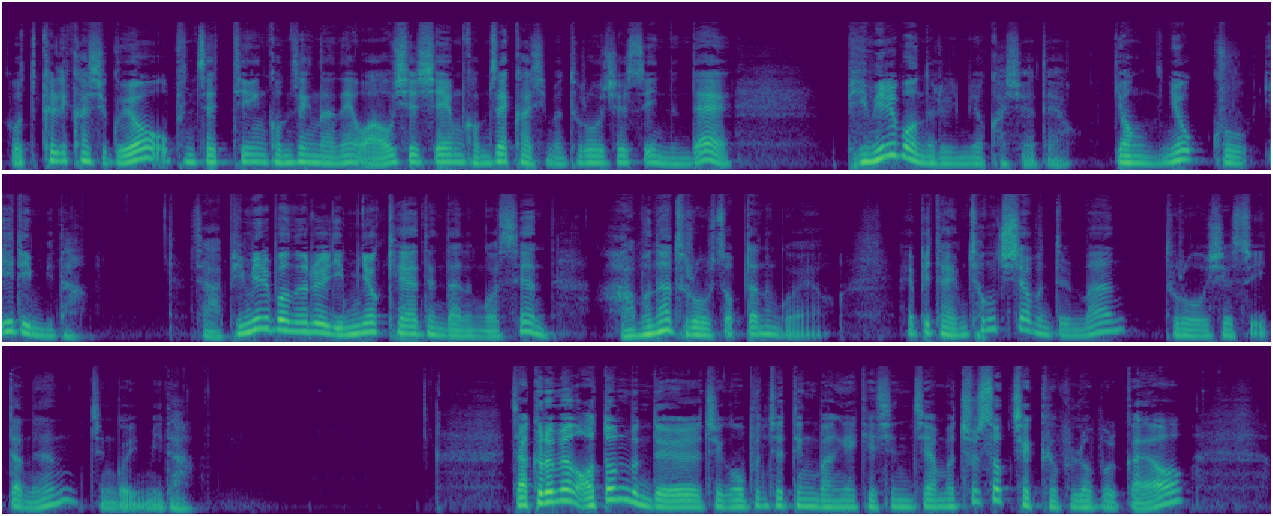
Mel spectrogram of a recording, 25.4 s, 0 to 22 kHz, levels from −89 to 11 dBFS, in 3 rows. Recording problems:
none

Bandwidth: 14.5 kHz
